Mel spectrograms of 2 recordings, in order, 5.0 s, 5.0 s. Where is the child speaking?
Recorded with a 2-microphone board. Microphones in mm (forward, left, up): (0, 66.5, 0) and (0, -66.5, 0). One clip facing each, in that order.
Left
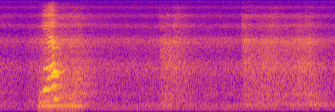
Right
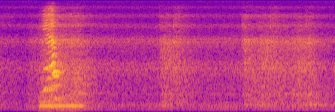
40° left (ahead or behind), 1.2 m.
